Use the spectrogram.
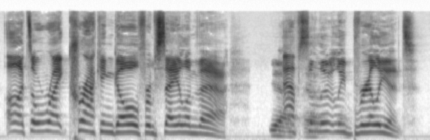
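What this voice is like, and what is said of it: Imitates a soccer commentator's voice. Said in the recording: “I tried to turn on my best, like, Ian Dark impersonation.”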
